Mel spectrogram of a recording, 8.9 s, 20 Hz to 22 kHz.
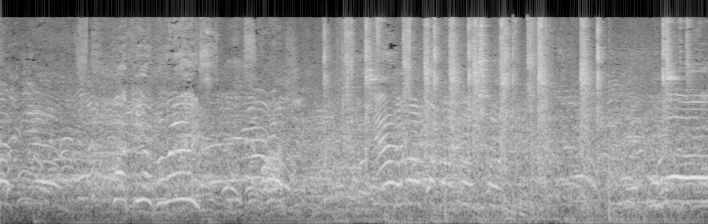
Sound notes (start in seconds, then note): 2.9 crowd yelling and cheering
